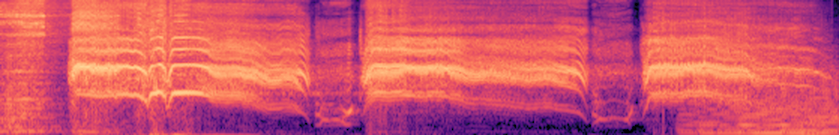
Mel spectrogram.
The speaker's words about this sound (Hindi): ताड़का की चीखों से जंगल कांप उठा, धरती हिल उठी जब ताड़का का भारी भरकम शरीर धरती पर गिरा।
